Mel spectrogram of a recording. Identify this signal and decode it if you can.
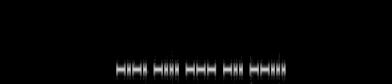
Morse code, heard as a keyed tone, about 44 wpm, 700 Hz. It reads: CBOD7
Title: Code Groups - 5 Letter:Numbers - 45wpm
